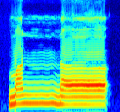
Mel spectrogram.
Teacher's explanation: نون مشدد ہے، یہاں پہ بھی غنہ کریں گے۔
